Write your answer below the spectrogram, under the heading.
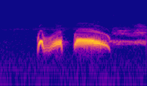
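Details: A single spotted dove phrase, from a recording of male and female birds used to rouse wild males and train decoys: a short throaty rising note, then a long smooth hollow coo trailing into a faint hum.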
